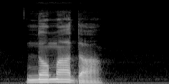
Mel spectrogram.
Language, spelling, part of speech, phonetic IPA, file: Polish, nomada, noun, [nɔ̃ˈmada], Pl-nomada.ogg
